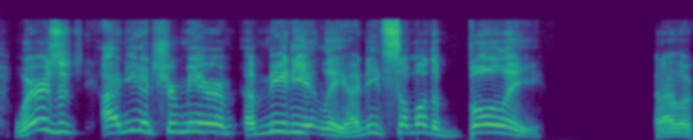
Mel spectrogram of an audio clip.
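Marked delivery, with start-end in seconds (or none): 0.1-4.0 high, raised, bullying yell. A tabletop player voices their character Gabriel, yelling. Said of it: "Gabriel yell".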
